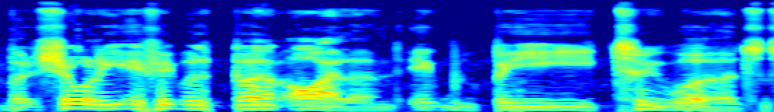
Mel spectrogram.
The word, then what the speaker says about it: Burntisland: Now maybe someone from around this area can help me out with the pronunciation of this next station here. Is it Burnt Island or is it Burntisland?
